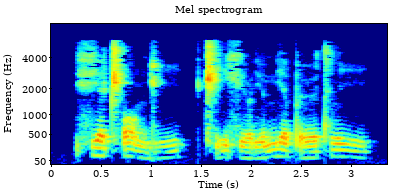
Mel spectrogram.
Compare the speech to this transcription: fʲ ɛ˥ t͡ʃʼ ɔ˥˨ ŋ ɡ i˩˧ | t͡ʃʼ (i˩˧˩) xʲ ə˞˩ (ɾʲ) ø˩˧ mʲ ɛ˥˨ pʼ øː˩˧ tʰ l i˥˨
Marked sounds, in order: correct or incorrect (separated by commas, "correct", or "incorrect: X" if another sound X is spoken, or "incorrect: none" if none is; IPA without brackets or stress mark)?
correct, correct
